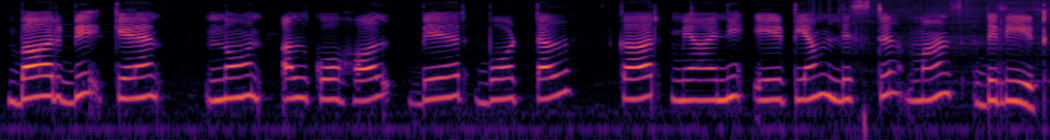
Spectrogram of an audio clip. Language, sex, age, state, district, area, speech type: Kashmiri, female, 18-30, Jammu and Kashmir, Ganderbal, rural, read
